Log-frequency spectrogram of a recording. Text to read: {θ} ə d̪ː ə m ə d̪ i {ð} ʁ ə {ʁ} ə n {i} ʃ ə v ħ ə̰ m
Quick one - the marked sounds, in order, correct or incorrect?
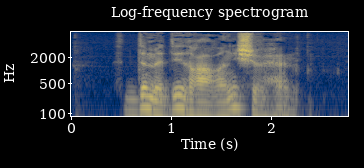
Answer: correct, correct, correct, correct

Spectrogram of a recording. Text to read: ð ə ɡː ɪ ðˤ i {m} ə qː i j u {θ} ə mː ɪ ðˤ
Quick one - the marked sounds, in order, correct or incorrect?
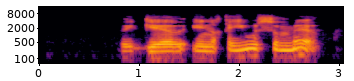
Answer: incorrect: n, incorrect: s

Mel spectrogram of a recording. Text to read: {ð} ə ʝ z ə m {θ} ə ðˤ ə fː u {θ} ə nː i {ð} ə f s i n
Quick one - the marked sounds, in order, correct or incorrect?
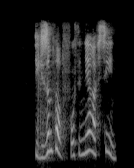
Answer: incorrect: θ, correct, correct, incorrect: ʁ

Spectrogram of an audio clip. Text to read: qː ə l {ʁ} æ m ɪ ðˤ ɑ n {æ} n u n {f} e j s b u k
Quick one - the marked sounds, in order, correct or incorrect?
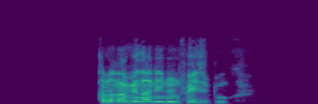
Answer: correct, incorrect: i, correct

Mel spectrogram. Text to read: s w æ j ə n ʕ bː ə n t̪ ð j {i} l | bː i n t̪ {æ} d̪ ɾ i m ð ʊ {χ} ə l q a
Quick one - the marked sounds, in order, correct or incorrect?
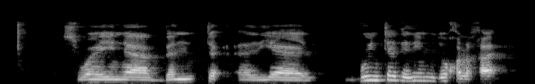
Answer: incorrect: æ, correct, correct

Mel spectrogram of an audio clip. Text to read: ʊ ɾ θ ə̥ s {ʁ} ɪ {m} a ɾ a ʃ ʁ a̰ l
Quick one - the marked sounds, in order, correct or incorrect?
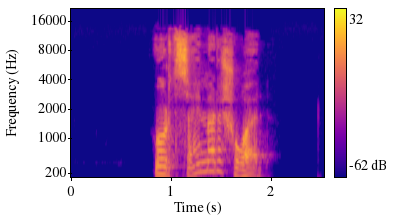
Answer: incorrect: ʕ, correct

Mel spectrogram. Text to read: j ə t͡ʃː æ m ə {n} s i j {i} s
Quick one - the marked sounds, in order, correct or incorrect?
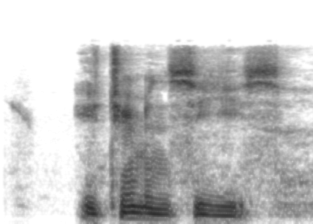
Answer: correct, correct

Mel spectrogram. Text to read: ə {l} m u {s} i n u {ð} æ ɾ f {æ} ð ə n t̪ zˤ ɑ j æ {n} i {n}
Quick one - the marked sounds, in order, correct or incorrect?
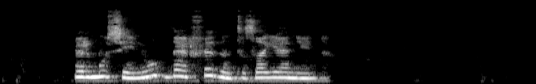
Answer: incorrect: ɾ, correct, correct, correct, correct, correct

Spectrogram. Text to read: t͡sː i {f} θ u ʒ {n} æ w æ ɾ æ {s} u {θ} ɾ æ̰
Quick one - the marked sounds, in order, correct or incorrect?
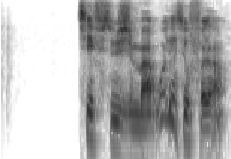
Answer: correct, incorrect: m, incorrect: θ, incorrect: f

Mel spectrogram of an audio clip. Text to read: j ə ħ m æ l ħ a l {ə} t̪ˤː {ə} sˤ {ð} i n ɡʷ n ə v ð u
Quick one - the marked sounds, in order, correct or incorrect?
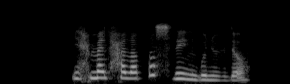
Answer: incorrect: ɑ, incorrect: ɑ, correct

